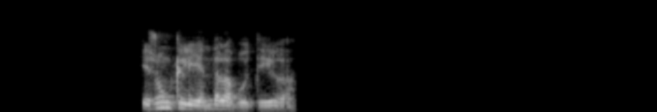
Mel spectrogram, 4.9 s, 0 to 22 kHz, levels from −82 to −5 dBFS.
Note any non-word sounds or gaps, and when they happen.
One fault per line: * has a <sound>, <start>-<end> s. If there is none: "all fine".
all fine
